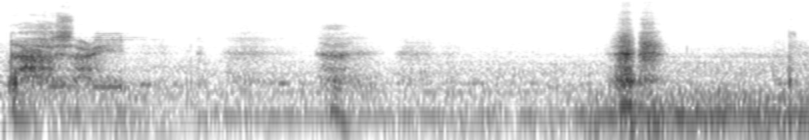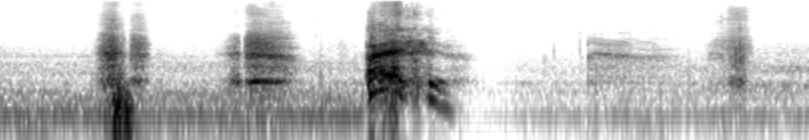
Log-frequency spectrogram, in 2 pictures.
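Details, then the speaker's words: Allergy sneezing fit: a run of "achoo" sneezes, each preceded by a sharp intake of breath, with "excuse me" between, in a quiet room. "Oh, I'm gonna sneeze again. Oh gosh. Achoo! Achoo! Excuse me. Achoo! I'm gonna sneeze again."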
